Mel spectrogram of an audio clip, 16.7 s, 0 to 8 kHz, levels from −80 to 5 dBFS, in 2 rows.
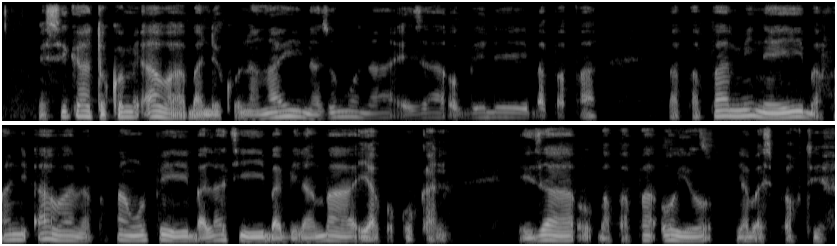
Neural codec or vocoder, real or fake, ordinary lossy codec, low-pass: none; real; MP3, 64 kbps; 7.2 kHz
